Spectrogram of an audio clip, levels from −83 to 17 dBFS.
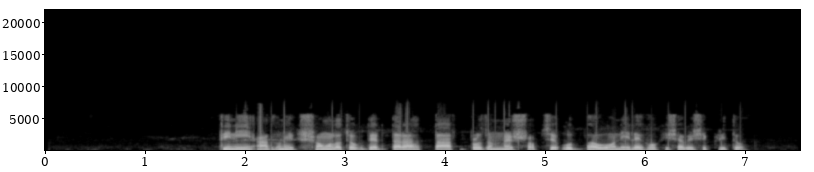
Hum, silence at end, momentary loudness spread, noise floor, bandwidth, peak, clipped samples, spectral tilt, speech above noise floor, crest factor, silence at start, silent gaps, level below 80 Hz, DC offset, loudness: none; 0.55 s; 7 LU; -70 dBFS; 7.4 kHz; -2 dBFS; under 0.1%; -8 dB/octave; 54 dB; 16 dB; 1.75 s; none; -48 dBFS; under 0.1%; -17 LUFS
